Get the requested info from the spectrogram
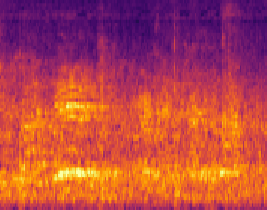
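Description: Faint voices.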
